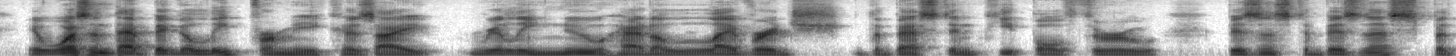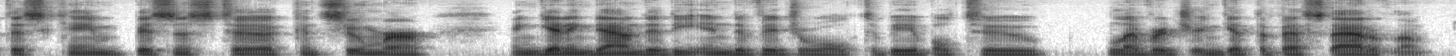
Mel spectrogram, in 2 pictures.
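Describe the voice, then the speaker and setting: A man speaks at a moderate pace with ordinary pitch variation. His pitch is very deep and low, and his tone is bright and sharp. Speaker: parenting coach. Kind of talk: interview. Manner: halting.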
